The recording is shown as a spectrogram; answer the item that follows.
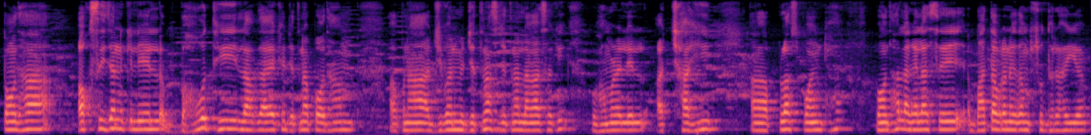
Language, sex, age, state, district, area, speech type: Maithili, female, 18-30, Bihar, Sitamarhi, rural, spontaneous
